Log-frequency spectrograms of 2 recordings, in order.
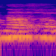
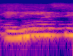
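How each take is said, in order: First: It is pronounced as a single word. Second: It is spelled out letter by letter. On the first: The speaker calls it right. "हम नासा बोल रहे हैं" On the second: The speaker calls it wrong. "हम एनएएसए नहीं बोल रहे हैं"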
